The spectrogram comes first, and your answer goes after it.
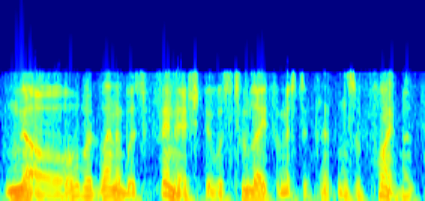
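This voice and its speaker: Male insolent chauffeur villain, low, polite on the surface, expressive inflection, vintage radio crime show. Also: fairly quick, slight background noise. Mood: smoothly evasive. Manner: mock-polite, composed. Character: cool, insolent chauffeur henchman, smoothly lying. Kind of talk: old-time radio drama acting. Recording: dull, muffled old radio recording.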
